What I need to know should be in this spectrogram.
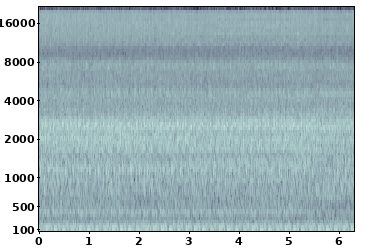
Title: Swamps Gen 3 230cc 100% injectors rough idle after start, dialing in tunes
